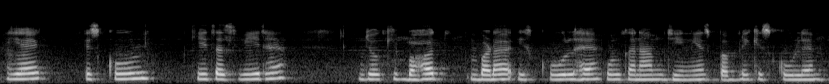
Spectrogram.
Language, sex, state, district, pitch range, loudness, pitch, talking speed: Hindi, female, Bihar, Samastipur, 225-250 Hz, -19 LUFS, 235 Hz, 130 wpm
